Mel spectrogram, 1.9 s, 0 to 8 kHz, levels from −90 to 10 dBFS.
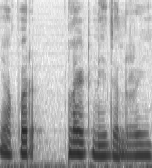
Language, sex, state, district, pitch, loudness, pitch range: Hindi, male, Bihar, Vaishali, 160 Hz, -16 LUFS, 155-175 Hz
